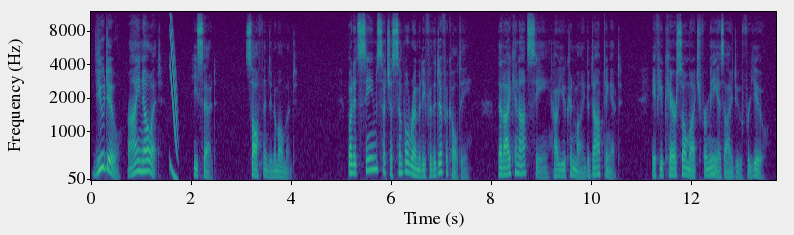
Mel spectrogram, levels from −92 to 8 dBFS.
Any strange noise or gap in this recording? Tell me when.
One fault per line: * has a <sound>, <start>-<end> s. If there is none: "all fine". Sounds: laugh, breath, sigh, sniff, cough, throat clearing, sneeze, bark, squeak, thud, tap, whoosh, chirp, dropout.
* has a chirp, 1.6-1.8 s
